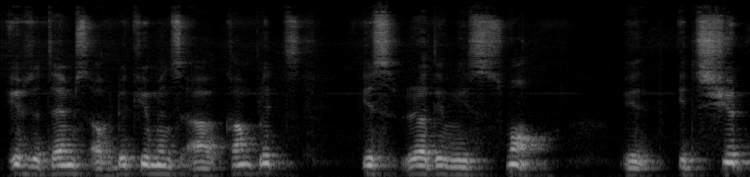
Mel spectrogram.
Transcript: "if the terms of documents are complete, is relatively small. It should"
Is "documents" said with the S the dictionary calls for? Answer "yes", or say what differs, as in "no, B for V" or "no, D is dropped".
yes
